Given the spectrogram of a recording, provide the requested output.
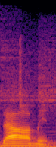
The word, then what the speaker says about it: ramen: La pronunciación correcta de la palabra en idioma japonés es ramen, con la R lo más suave posible y alargando la A.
